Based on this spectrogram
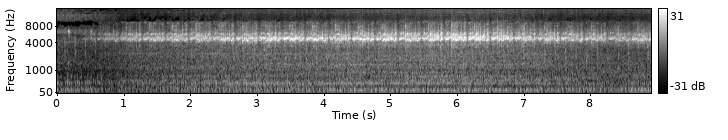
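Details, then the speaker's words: Worn 2004 Ford Mustang GT cruising on a mountain road trip after a coolant reservoir crack repair: a steady knock ticks under engine drone and road noise; suspected rod knock, still persistent. "road can really hear the knock in here"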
